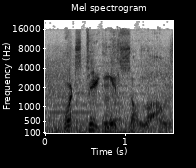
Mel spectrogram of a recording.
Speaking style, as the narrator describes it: Han growled

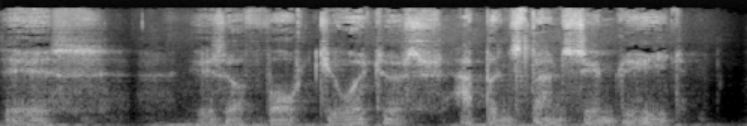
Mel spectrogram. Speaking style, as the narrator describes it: breathed Rhode

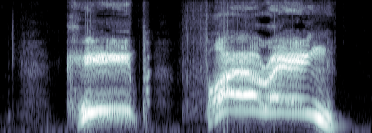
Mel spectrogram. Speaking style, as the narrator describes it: shouts again

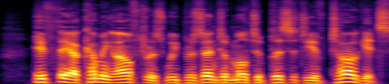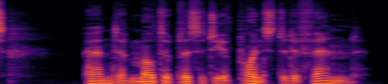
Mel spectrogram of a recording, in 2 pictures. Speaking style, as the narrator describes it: Aesis muttered

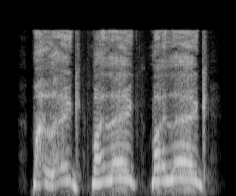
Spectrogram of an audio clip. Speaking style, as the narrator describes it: he screamed, unable to help himself

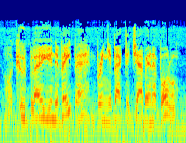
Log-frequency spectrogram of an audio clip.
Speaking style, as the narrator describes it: Bossin said, his voice deceptively reasonable

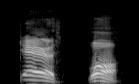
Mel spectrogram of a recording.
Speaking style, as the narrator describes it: Abathur shouted the name

